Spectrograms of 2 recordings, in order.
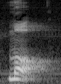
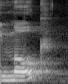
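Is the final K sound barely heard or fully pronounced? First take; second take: barely heard; fully pronounced. First: The final K sound is barely heard. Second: The final K sound is fully pronounced. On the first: The speaker calls it right. "we're gonna say mo ... that G and that K sound is there a little bit" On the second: The speaker calls it wrong. "If I said it in true English, it would be moke"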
